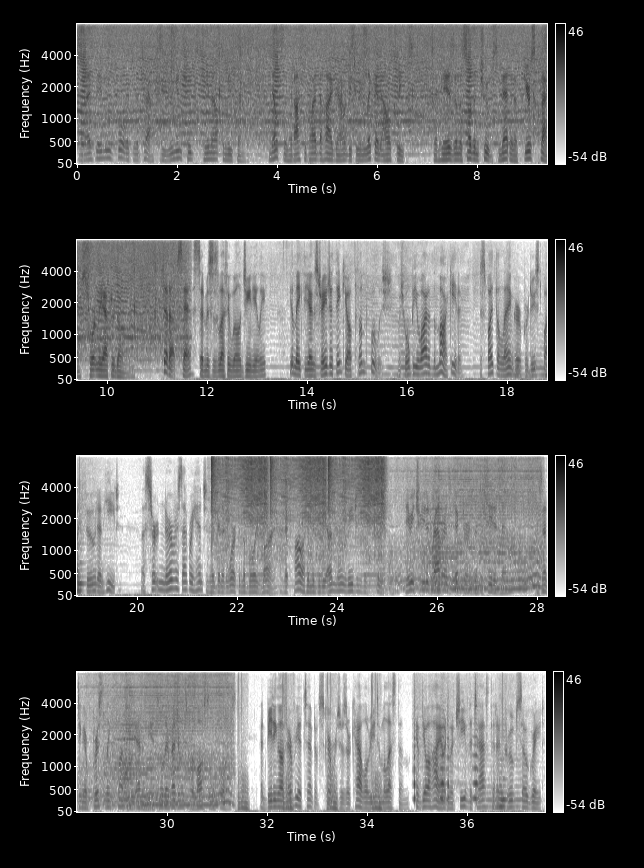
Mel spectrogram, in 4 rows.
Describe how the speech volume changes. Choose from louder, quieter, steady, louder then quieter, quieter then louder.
quieter.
